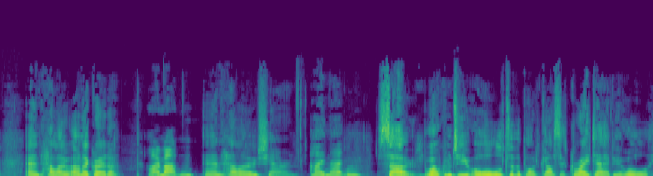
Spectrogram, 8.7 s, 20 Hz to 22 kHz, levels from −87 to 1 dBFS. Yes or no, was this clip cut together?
yes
